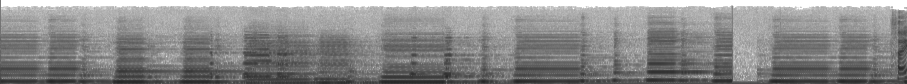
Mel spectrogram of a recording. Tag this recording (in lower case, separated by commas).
woodwind instrument, music, speech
